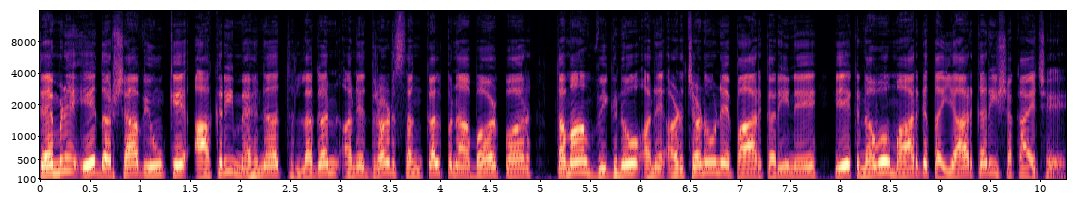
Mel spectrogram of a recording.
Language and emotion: Gujarati, neutral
